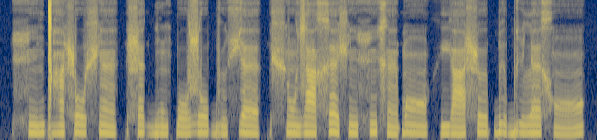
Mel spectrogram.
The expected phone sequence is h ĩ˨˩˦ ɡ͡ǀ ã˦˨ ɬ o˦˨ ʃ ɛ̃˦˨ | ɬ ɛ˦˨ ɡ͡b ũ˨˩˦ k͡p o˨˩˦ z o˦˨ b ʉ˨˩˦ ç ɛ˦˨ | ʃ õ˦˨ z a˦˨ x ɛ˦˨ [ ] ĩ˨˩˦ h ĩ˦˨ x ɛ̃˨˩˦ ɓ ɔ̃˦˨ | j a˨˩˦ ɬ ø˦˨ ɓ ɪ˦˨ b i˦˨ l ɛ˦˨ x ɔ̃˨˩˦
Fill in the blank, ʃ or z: ʃ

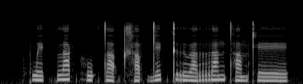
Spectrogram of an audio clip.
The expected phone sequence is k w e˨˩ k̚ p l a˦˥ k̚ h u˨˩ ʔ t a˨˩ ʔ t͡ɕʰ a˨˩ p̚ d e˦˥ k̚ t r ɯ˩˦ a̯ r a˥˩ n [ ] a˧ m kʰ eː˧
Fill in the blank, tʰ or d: tʰ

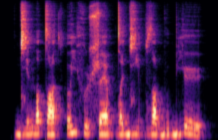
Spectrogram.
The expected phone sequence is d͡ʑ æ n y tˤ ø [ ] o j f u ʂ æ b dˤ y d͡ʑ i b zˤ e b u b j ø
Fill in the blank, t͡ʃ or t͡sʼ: t͡sʼ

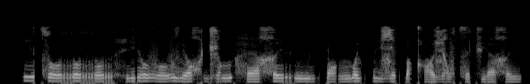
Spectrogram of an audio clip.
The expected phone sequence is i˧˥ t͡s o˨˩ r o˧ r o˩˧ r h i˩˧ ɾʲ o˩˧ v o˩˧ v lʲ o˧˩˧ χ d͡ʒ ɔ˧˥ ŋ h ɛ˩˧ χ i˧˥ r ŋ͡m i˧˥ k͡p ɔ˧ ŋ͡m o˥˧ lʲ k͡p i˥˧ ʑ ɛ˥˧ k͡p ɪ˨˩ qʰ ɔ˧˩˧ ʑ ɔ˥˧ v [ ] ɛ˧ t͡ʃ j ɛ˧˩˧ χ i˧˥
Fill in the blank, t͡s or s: t͡s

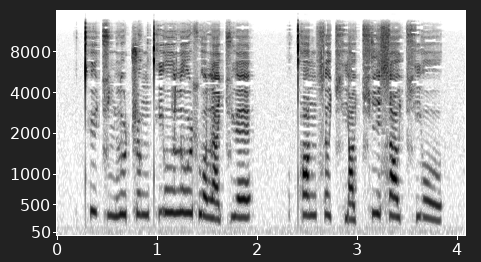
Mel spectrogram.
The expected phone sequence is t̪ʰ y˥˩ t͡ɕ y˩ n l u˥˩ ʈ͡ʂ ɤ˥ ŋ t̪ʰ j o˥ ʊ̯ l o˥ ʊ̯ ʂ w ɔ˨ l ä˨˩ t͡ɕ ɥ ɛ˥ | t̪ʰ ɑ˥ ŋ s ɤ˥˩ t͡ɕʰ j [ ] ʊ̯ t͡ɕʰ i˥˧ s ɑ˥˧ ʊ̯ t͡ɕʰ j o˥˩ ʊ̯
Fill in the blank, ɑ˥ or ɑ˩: ɑ˩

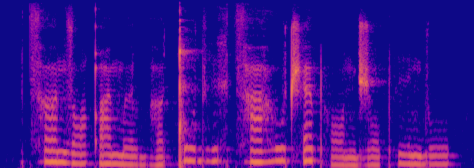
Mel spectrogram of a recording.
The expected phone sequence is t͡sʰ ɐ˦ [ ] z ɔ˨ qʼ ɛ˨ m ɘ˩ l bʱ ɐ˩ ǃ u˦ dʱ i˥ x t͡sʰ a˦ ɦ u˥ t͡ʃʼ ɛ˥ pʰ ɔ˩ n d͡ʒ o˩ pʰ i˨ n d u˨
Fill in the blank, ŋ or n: n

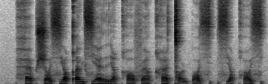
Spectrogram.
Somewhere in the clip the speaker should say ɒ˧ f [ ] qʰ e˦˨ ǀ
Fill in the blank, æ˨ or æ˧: æ˧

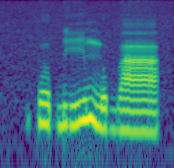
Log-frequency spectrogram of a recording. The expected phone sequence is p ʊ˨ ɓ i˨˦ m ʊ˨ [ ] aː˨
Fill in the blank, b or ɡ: b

